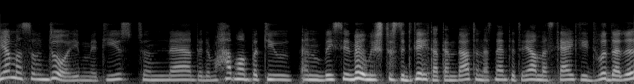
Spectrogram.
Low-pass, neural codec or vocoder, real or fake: 7.2 kHz; codec, 16 kHz, 0.5 kbps, FunCodec, trained on Chinese and English, 25 frames a second; fake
